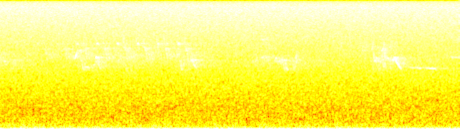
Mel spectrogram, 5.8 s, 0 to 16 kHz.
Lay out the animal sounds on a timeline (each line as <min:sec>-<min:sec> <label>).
0:00.0-0:05.8 Red-eyed Vireo (Vireo olivaceus)
0:00.7-0:02.6 Ovenbird (Seiurus aurocapilla)
0:05.0-0:05.8 Hermit Thrush (Catharus guttatus)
